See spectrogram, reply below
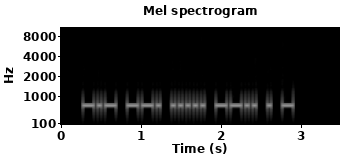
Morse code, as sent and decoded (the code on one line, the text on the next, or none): -.- --. ..... --.. -
KG5ZET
